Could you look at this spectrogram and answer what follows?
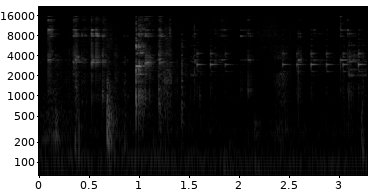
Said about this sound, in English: Load up. Here, put this cloth in between and don't break the glass jars. I'm being careful.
